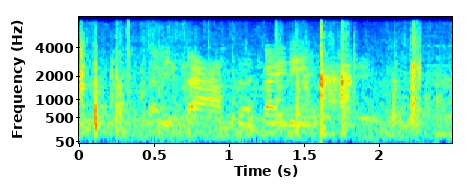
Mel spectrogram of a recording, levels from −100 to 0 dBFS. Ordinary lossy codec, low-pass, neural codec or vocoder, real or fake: none; 7.2 kHz; none; real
